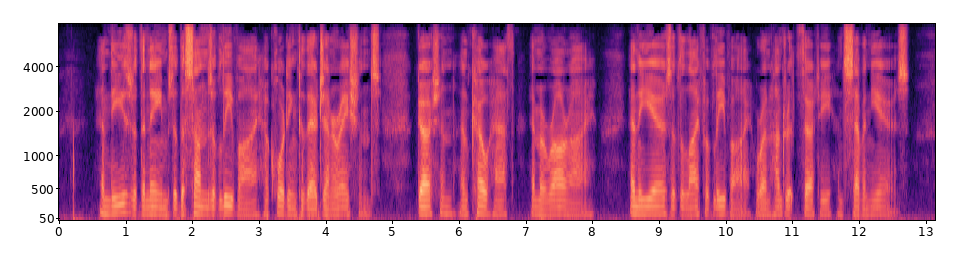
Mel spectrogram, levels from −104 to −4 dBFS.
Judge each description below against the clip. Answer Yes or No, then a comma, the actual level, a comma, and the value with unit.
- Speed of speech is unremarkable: Yes, average, 160 wpm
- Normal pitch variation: No, narrow, 1.5 semitones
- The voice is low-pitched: Yes, low, 110 Hz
